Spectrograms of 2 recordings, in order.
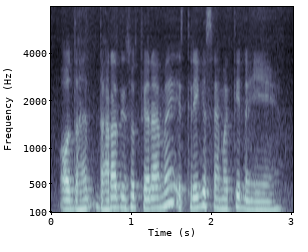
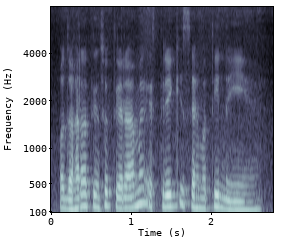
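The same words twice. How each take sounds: The two takes are said the same way.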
